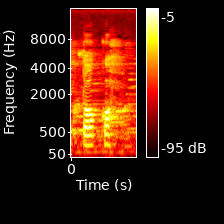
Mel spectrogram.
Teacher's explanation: agak rendah belakang bulat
